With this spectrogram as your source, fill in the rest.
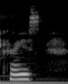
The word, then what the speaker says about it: Xrs: company called chris hair it looks like xrs but it is pronounced chris i absolutely love this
